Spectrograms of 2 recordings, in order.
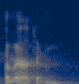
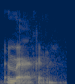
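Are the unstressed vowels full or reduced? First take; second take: reduced; reduced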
